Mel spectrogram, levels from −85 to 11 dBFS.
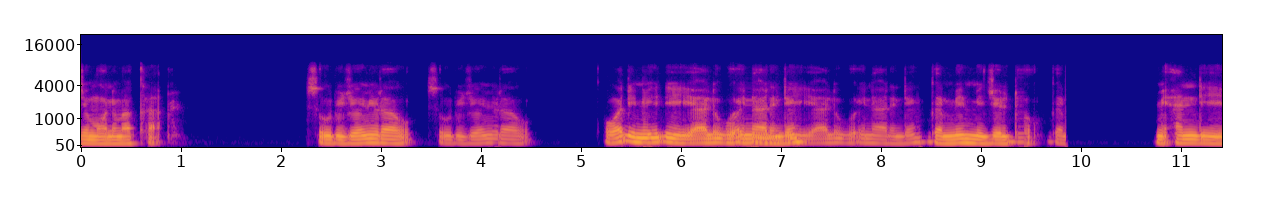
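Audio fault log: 3.47 to 9.85 s, doubled audio track: just after "suudu jomiraawo", a second full-band copy of the speech enters about 10 dB down, trailing by roughly one second, with no decay or room colour, starting and stopping abruptly. The likely cause is a slower second capture path.
4.07, 5.63 and 8.35 s, short concealed packet loss: about 40 ms failed to arrive each time, and roughly 33 to 36 ms was filled by extending the preceding sound before blending back, heard as a brief smear or wobble where a short consonant can drop out.
6.66 and 9.38 s, burst of packet loss: about 40 ms went missing at each point, and the receiver held the last sound for roughly 45 ms while fading it, so a voiced sound turns into a short buzz or an unvoiced one into a hiss before the speech resumes further along. Both fall within the Opus call path's 8 kHz band at about 24 kbps.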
